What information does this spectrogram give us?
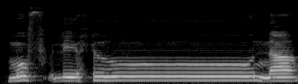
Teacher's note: ہا کی آواز جو ہوتی ہے حلق سے ادا ہوتی ہے، یہ حروف حلقی ہے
